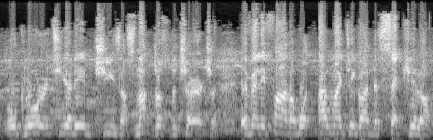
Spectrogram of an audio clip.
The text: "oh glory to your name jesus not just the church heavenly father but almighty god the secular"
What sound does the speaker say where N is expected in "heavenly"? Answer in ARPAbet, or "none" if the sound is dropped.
none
